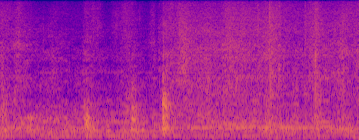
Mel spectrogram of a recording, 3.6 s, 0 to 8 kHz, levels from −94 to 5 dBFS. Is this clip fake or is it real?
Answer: fake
